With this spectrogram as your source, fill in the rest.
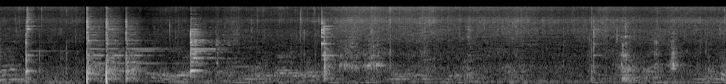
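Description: Drumstick pieces for a tomato curry fry in a pan with salt, chili powder and turmeric, giving a steady bright sizzle broken by sharp spatula clicks and scrapes as they are stirred.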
